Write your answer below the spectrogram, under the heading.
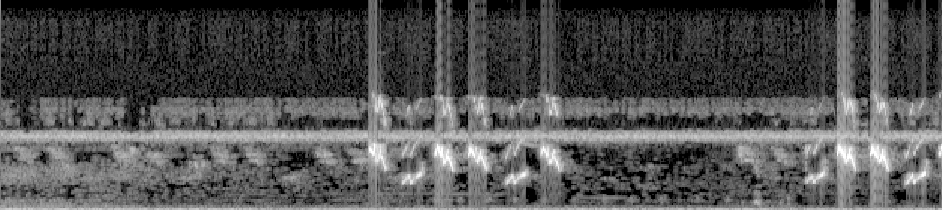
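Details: Lure song of a gelatik batu, or cinereous tit, meant to prompt a rival to sing: two short bursts of high, sharp paired notes over steady low rumbling background noise.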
